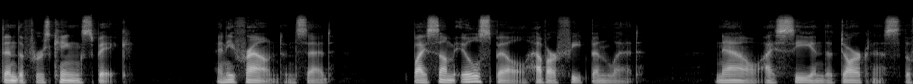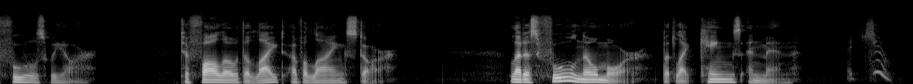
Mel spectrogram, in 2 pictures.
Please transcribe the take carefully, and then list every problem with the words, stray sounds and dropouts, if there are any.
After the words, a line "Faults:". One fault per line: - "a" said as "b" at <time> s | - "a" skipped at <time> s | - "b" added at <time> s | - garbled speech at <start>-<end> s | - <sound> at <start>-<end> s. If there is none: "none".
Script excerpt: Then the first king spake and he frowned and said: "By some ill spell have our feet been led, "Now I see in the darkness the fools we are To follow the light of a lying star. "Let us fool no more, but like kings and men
Then the first king spake and he frowned and said: "By some ill spell have our feet been led, "Now I see in the darkness the fools we are To follow the light of a lying star. "Let us fool no more, but like kings and men
Faults:
- sneeze at 17.6-18.1 s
